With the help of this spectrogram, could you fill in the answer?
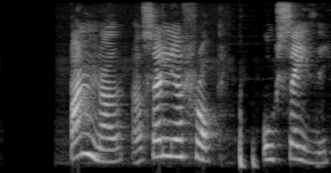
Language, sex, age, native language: Icelandic, male, 12, Icelandic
